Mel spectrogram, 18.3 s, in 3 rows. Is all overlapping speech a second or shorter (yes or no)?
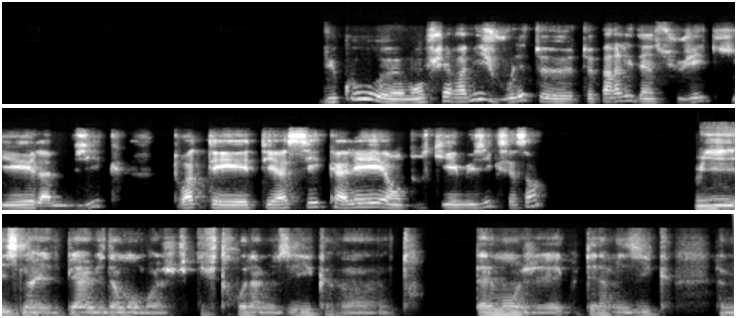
yes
